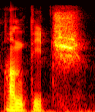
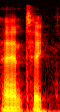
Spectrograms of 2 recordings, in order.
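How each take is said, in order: First: The name is said the Eastern European way. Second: The name is said in a plain way. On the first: This is the joking way used here. "with an Eastern European pronunciation" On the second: This is the preferred way to say the name. "preferably said Antic"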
